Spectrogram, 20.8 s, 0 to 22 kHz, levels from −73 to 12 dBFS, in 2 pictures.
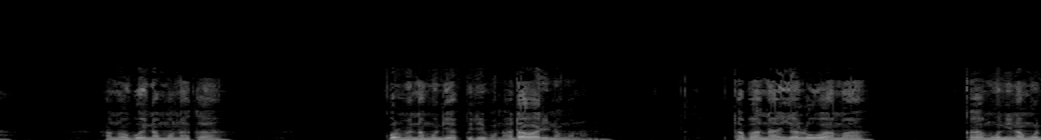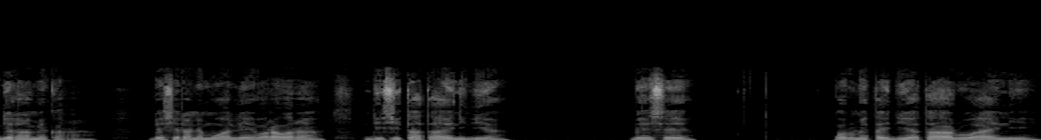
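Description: Right through the speech there's a hard ceiling at 11.5 kHz and a dull, smeared quality, with a fizzy, warbling edge on sibilants. That's likely AAC compression at a low rate, which fits roughly 32 kbps, thinning the spectrum and cutting the top.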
